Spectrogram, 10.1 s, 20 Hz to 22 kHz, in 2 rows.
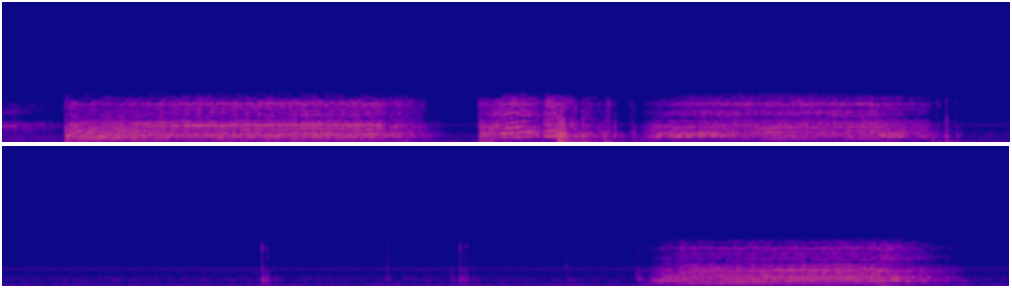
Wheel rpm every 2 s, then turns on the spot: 110, 80, 100, 0, 70.
4-6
